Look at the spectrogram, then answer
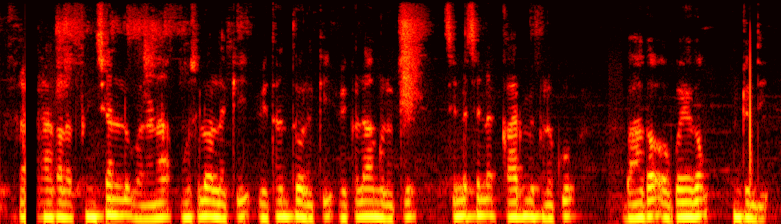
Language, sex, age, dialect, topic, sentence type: Telugu, male, 18-24, Central/Coastal, banking, statement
